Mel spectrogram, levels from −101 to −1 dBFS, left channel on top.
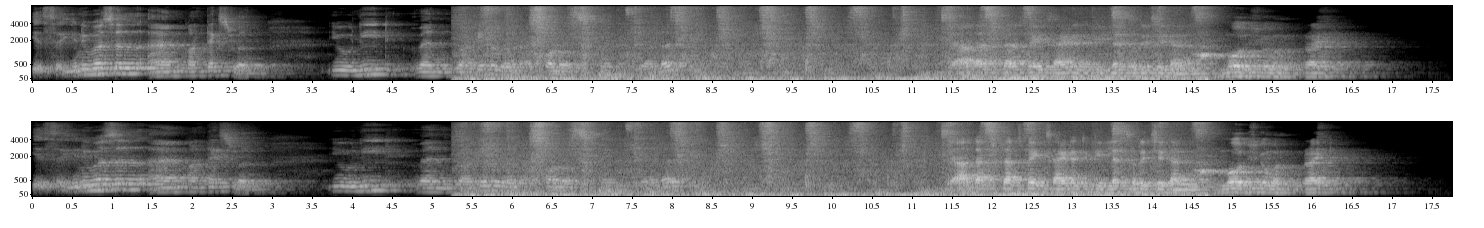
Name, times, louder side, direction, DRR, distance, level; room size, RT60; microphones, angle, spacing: voice 1, 0.0-2.7 3.0-3.1 3.7-4.5 4.7-6.8 7.1-8.1, left 2 dB, 55° left, 3 dB, 0.5 m, -38 dB
Walk footsteps, 5.2-14.7, equal, ahead, 0.7 m, -34 dB
voice 2, 11.4-16.2, right 2 dB, 60° right, 2 dB, 0.5 m, -30 dB
5.4 x 2.9 x 2.2 m, 1.5 s
head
